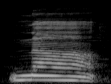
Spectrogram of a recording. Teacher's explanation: زبان کی نوک کیسے مسوڑوں پر لگ رہی ہے تو نون ادا ہوگا۔ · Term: نون کا مخرج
